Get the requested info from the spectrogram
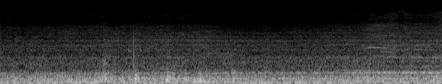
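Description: V-set double-deck electric intercity train departing, its carriages rolling past close by with a steady low rumble and a steady hum.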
